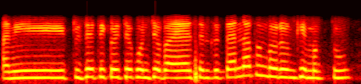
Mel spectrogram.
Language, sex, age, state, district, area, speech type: Marathi, female, 18-30, Maharashtra, Wardha, rural, conversation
